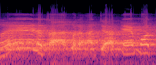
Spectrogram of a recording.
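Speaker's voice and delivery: mock angry parent shouting; scolding shout. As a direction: yell at the naughty kid, high and sharp.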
